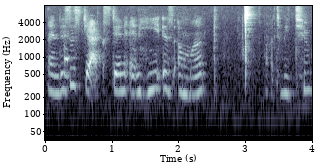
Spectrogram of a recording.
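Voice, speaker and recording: A woman's voice: sits high, steady tone, normal speed, background noise. A young woman, a new mother, chatting casually and a little emotionally in a vlog while eating. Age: young adult. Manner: chatty, giggly, a bit emotional. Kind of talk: casual chat over a mukbang.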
